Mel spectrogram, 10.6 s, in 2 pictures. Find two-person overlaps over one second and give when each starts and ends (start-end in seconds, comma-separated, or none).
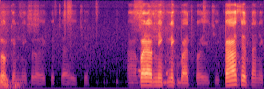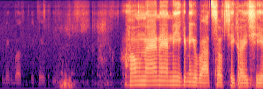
none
